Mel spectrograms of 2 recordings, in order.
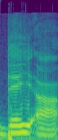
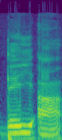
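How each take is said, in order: No difference in how they are said.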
